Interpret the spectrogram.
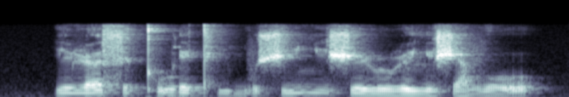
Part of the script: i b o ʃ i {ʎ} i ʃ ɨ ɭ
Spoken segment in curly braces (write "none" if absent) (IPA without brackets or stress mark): ʎ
